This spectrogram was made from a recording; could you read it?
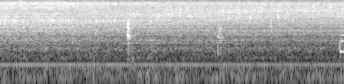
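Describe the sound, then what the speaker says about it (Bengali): Meat added little by little to fried onions in a home kitchen pan for a Bengali meat curry, giving a steady, close sizzling hiss with faint clicks and no talking. "এখন তুমি মাংসগুলি আস্তে আস্তে এখানে দিতে থাকো"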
